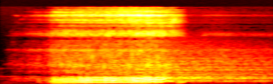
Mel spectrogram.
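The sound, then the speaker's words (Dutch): A single loud, rasping snore, a deep vibrating inhale lasting over a second before fading into quieter breathing. “Snurken: hoe kan je dat oplossen? En wat zijn de oorzaken?”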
